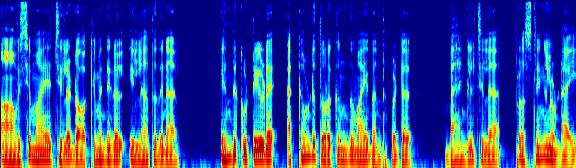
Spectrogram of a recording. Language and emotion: Malayalam, sad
